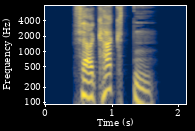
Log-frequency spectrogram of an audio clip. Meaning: inflection of verkacken: 1. first/third-person plural preterite 2. first/third-person plural subjunctive II
- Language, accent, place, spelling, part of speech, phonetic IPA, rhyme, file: German, Germany, Berlin, verkackten, adjective / verb, [fɛɐ̯ˈkaktn̩], -aktn̩, De-verkackten.ogg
